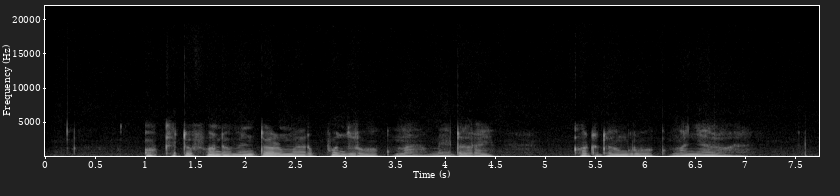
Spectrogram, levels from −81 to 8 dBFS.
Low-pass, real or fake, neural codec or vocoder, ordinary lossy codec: 19.8 kHz; fake; codec, 44.1 kHz, 7.8 kbps, DAC; none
